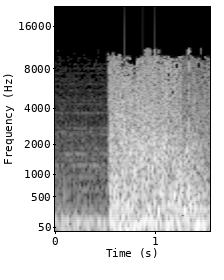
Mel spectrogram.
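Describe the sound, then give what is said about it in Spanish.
A gunshot fired into the top of a large water tank in a hospital machine room: one abrupt, very loud burst that cuts through a quiet background and stays harsh and loud to the end. “Saca su arma y dispara haciendo un orificio en la parte superior del contenedor.”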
